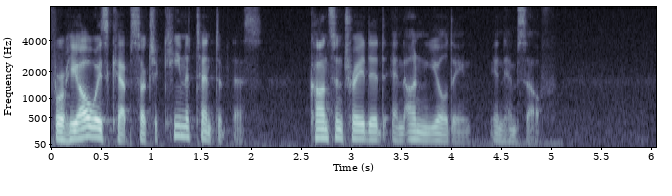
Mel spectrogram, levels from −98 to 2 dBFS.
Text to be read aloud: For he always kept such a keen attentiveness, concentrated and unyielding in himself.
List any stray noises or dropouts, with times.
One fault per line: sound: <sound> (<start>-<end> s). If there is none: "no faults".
no faults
